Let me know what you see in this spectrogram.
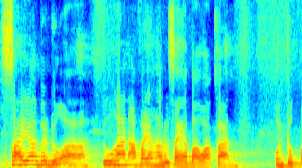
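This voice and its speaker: Amid noticeable background noise and audible room echo, a woman with a fairly high voice speaks at a very slow pace. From Madura, Indonesia (Bangkalan). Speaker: evangelist preacher. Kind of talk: sermon. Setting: women's church gathering.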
